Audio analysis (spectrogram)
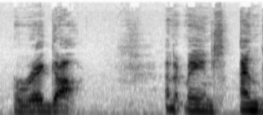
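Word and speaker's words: רגע: Uk, rega. Now you'll notice that the Aryan is in white, meaning we don't need to pronounce it. We just pronounce what we see, rega.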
